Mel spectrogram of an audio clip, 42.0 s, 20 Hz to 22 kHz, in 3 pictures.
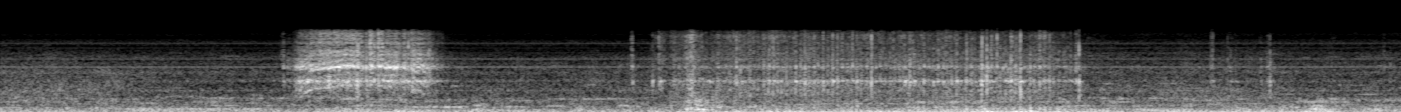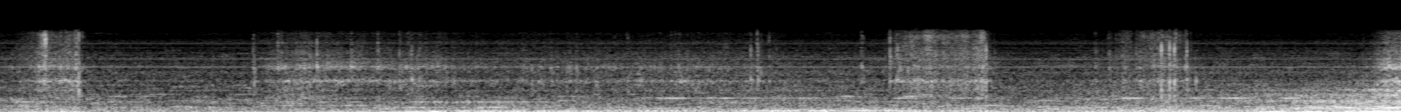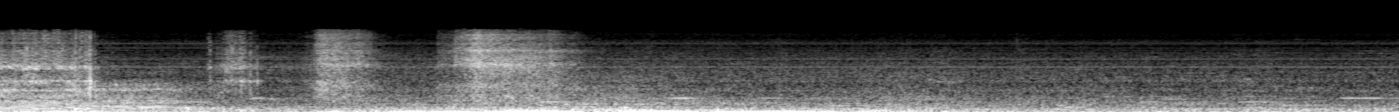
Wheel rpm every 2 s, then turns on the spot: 0, 40, 30, 10, 30, 20, 0, 10, 20, 30, 20, 10, 10, 0, 40, 10, 0, 0, 0, 0, 0.
6-12 22-24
